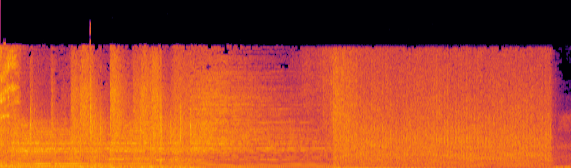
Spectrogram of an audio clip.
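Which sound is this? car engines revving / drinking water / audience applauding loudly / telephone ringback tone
car engines revving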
